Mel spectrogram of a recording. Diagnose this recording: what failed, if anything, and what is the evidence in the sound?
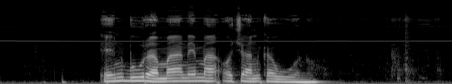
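A switching power supply feeding the analogue stage is running in an audible burst mode, so a switching power supply whistle is coupled into the speech path for the whole clip. It sounds like a thin, high whistle near 3 kHz, wandering between 2.89 and 2.95 kHz as the supply's load shifts. It sits around 35 dB below the speech, quiet but steady.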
